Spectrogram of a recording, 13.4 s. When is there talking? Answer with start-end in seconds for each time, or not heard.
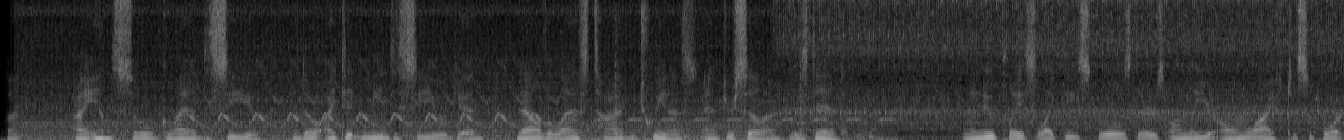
0.0-8.5, 9.6-13.4.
